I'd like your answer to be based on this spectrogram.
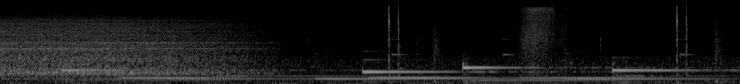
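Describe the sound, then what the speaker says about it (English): Air-blowing gun in the video game Undusted gives a steady rushing whoosh for about three seconds, then cuts off, followed by soft electronic tones and small clicks. "Oh, it's an air blowing gun"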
